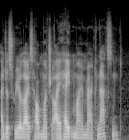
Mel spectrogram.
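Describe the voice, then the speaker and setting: A young man from South Korea, speaking in a put-on British-leaning accent. His voice sits low and gravelly with a steady, flat delivery. He narrates a lifting vlog candidly, joking at his own expense and cursing now and then. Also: quick pace. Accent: put-on British-leaning English accent. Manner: candid and self-mocking, swears casually. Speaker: powerlifting vlogger. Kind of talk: casual voice-over narration.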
